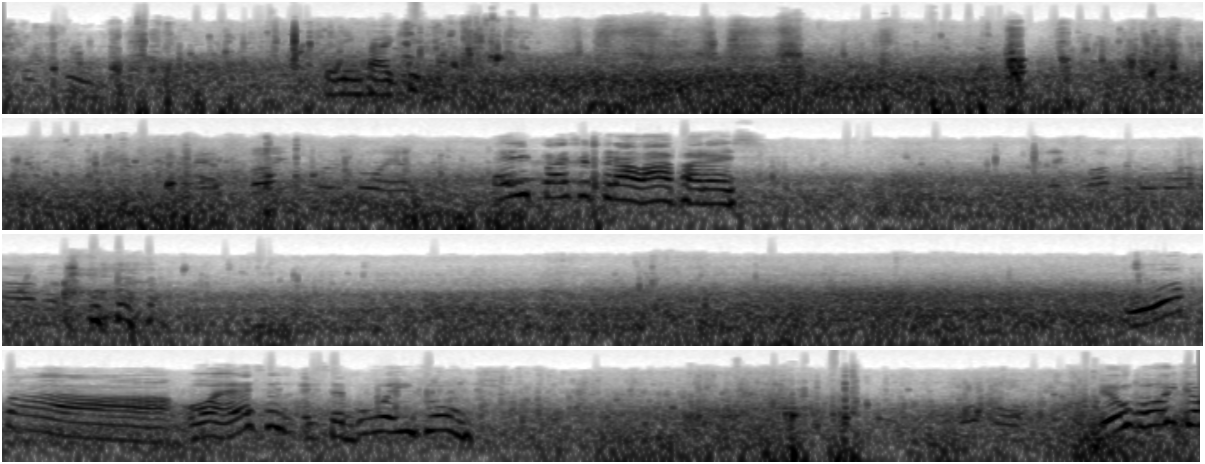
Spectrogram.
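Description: Water laps and sloshes close by.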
